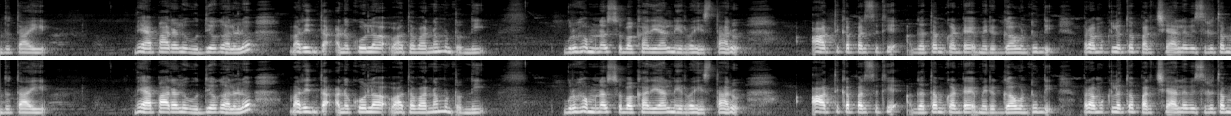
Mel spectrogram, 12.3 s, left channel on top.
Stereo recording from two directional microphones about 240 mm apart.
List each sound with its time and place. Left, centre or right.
0.0 s a woman's voice: centre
